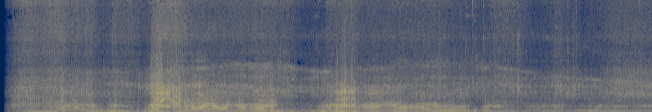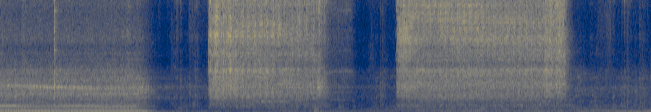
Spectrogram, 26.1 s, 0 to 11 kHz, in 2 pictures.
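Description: Citroën C4 WRC rally car's turbocharged four-cylinder engine being warmed up, revved in repeated blips that rise and fall in pitch. It stops about two-thirds of the way through, and two long bursts of hissing follow, each a few seconds long, starting and stopping sharply.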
